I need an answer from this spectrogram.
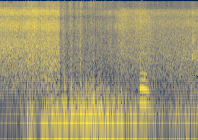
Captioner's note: wind kicks up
